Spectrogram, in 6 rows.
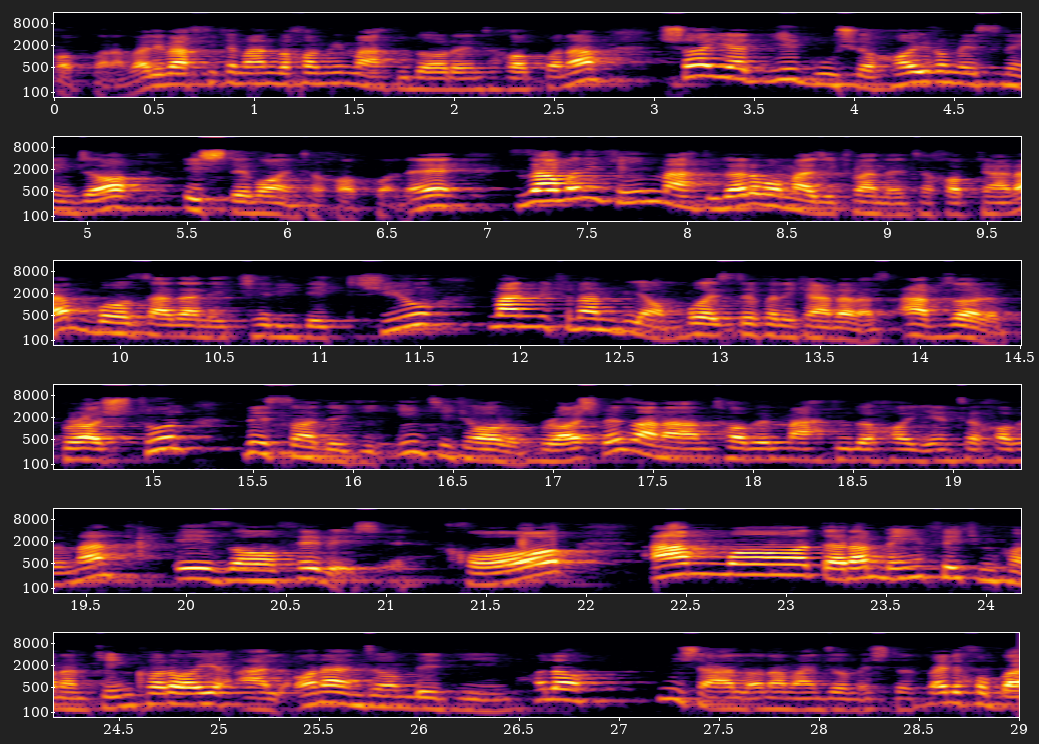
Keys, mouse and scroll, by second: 0.0 click, 1.8 alt+scroll up 1, 2.4 alt+scroll up 1, 3.9 click, 6.7-7.1 alt+scroll down 1, 8.5 q, 9.7-10.0 alt+scroll up 1, 10.2-10.7 alt+scroll up 2, 11.3-14.2 drag, 14.2 b, 15.3-18.4 drag, 20.1-20.5 alt+scroll down 1, 20.8 alt+scroll down 1, 25.4-25.7 alt+scroll up 1, 26.0-27.0 alt+scroll up 3, 27.0-29.0 drag.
